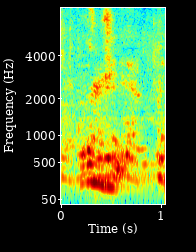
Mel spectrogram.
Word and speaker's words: Hunza: Hunza's actual accent, actual pronunciation, original name is Hunzo.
